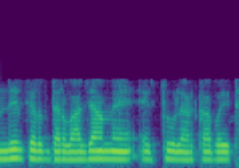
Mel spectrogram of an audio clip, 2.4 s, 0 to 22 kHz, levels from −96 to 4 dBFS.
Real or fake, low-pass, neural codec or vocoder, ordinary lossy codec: fake; 3.6 kHz; codec, 16 kHz, 8 kbps, FunCodec, trained on Chinese and English, 25 frames a second; none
